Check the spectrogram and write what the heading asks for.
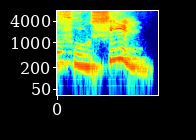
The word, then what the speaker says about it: fusil: aquí cambia otra cosa yo no pronunció fusil como fósil pronunció fusil entonces aquí la sílaba tónica sí y entonces aquí me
